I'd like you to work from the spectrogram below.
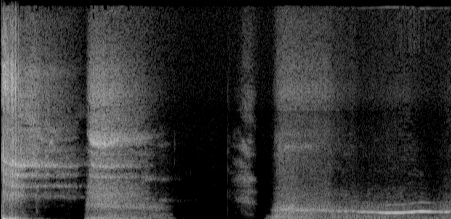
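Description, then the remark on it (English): Three raspy, flatulent blasts: a sharp one, a second lasting about a second, then after a pause a long drawn-out fart with a wavering, whining pitch. No one speaks. “That's Don Lemon farting.”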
